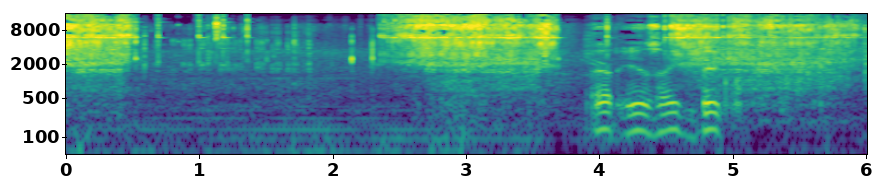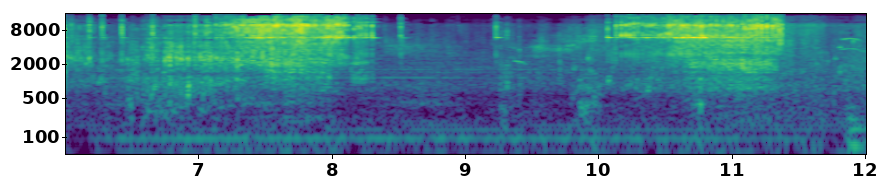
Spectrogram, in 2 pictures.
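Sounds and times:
fishing reel whirring: 0.0 - 8.6, 10.0 - 11.6.

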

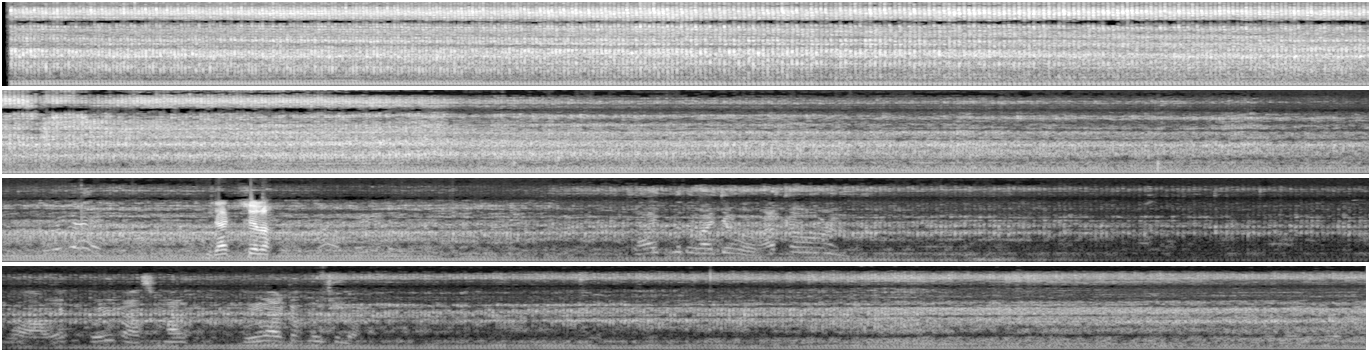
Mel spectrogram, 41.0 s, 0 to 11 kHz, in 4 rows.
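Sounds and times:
tractor diesel engine drone: 0.0 - 40.9.

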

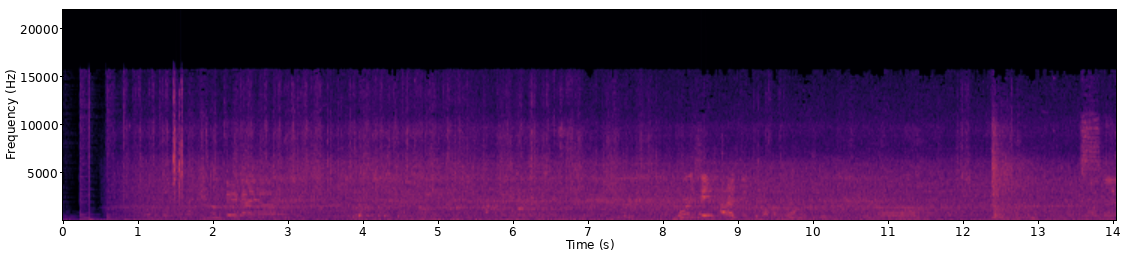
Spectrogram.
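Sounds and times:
indistinct crowd chatter: 0.7 - 14.0.

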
